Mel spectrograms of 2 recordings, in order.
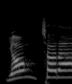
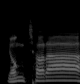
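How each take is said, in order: First: The name is called at a high, sharp pitch. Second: The name is called at a low, calm pitch. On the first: The speaker is irritated and the listener gets tense. The speaker calls it wrong. "갑자기 뭘로 올라가냐면 시로 올라가요" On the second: The speaker is calm. The speaker calls it right. "밑에는 영철아 하다가"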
